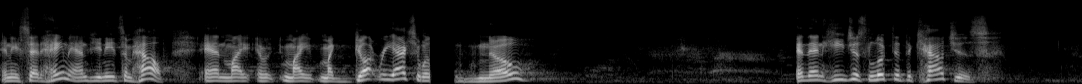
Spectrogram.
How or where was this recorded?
live audience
